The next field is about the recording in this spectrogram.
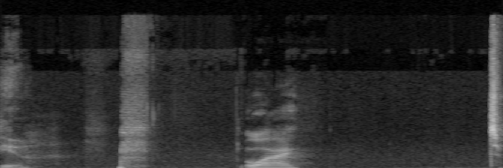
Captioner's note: scoffs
